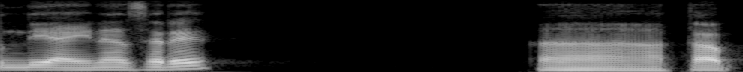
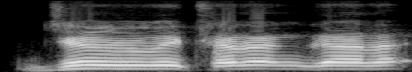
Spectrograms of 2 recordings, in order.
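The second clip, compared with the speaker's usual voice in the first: mild louder rallying call; mimicry artist slogan; 3 semitones higher, 4 dB louder, slower than usual. Other artists' typical stage slogan, mildly raised. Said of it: "dialogue చెప్పాలంటే".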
